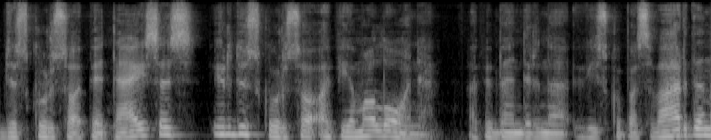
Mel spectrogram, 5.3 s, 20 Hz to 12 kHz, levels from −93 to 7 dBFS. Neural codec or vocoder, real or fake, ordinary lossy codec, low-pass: vocoder, 44.1 kHz, 128 mel bands, Pupu-Vocoder; fake; MP3, 96 kbps; 10.8 kHz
